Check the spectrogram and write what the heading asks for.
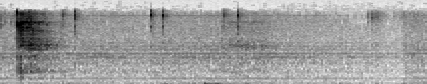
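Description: Near silence with a few faint computer mouse clicks, the first just after the start and others around the middle, as points are placed on screen.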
